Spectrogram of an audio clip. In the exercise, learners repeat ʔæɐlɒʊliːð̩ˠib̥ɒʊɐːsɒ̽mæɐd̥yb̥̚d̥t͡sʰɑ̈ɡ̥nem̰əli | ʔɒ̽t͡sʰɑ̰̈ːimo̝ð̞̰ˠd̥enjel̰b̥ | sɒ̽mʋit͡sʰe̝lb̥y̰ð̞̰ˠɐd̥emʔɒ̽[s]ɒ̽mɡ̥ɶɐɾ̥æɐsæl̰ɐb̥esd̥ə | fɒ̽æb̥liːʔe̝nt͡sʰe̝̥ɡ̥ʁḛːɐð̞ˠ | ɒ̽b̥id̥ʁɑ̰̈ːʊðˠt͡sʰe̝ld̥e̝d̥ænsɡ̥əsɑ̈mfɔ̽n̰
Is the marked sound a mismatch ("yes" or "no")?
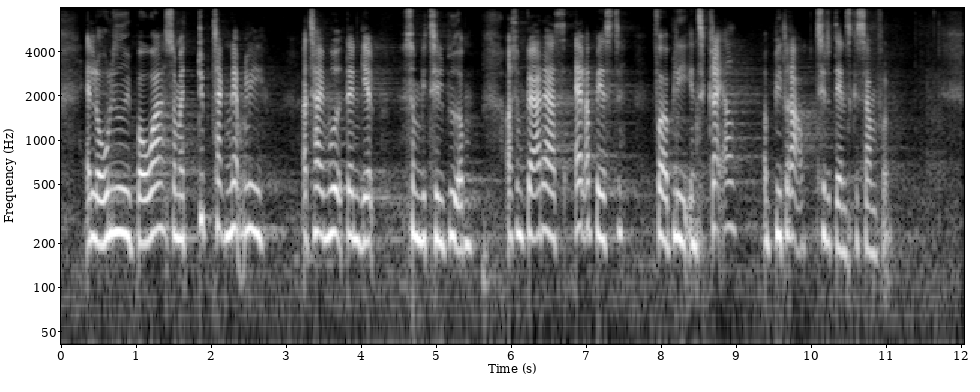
no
